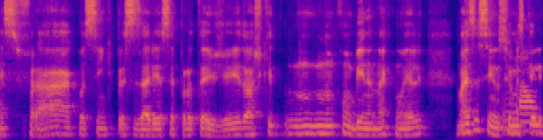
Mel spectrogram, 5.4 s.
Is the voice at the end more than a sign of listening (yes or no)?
no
